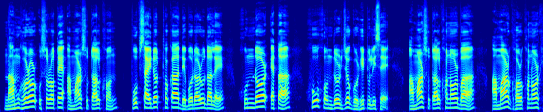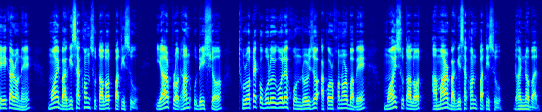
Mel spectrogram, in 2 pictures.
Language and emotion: Assamese, neutral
